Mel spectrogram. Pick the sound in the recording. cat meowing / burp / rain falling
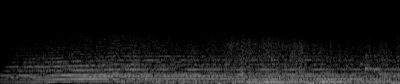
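rain falling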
